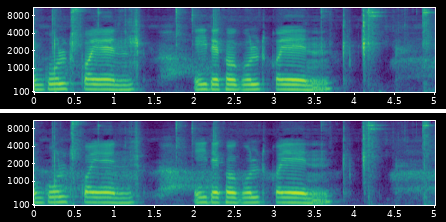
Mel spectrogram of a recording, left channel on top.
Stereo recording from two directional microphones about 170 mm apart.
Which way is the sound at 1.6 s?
60° right (ahead or behind).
